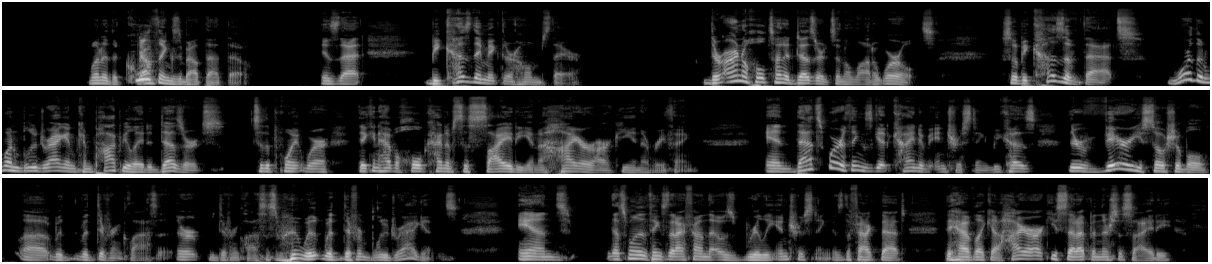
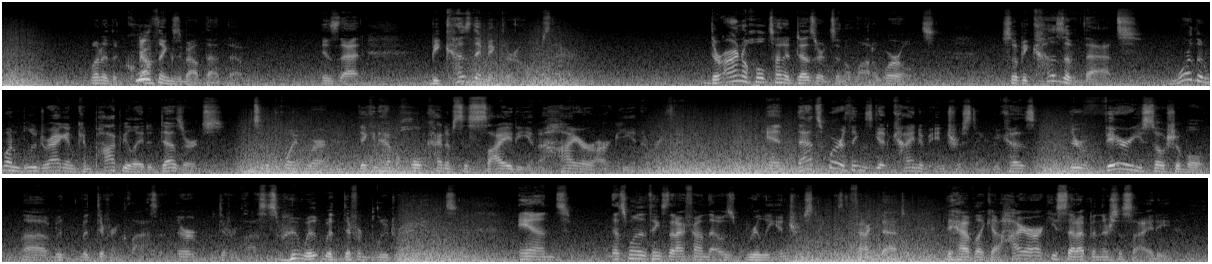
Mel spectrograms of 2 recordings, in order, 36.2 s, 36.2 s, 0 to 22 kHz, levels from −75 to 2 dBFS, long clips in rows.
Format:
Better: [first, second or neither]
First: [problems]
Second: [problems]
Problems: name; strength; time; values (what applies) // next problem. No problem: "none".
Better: first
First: none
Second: wind noise on the microphone; heavy; 7 dB below the speech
